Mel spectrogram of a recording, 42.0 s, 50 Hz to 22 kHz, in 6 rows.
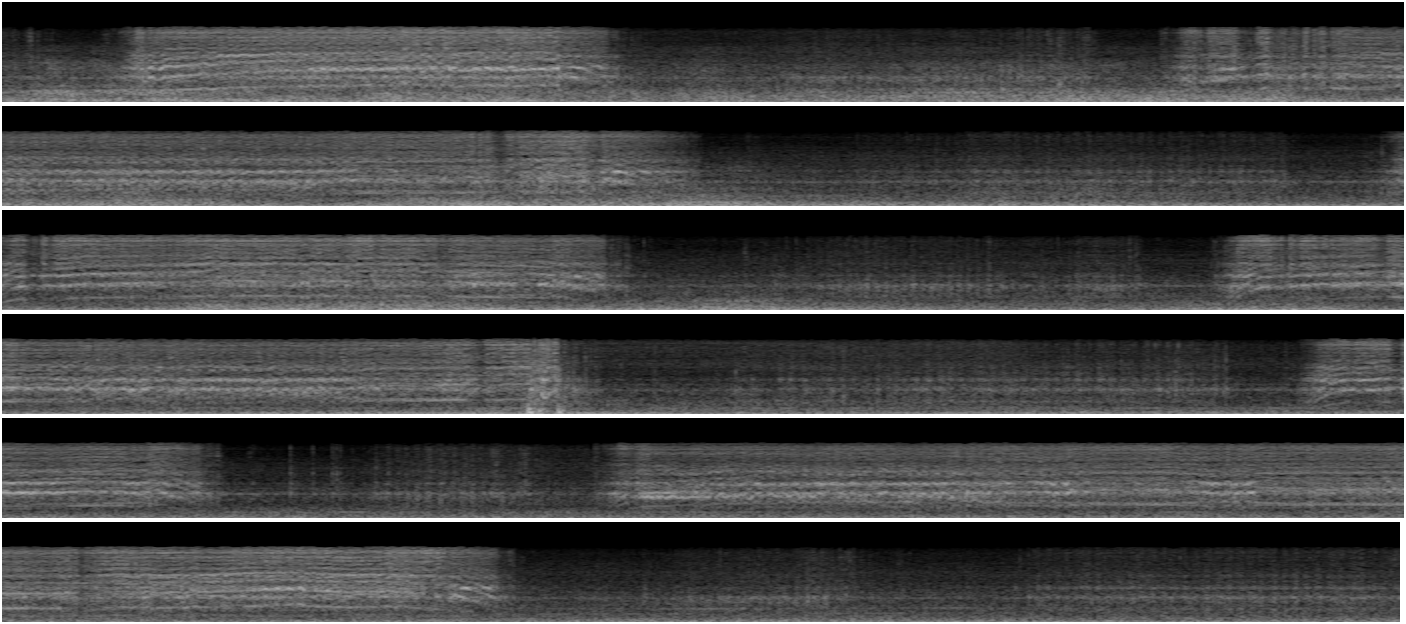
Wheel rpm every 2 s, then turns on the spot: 100, 70, 20, 140, 160, 20, 20, 140, 70, 20, 130, 140, 20, 30, 70, 60, 160, 160, 100, 10, 20.
2-4 10-12 16-20 24-26 40-42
